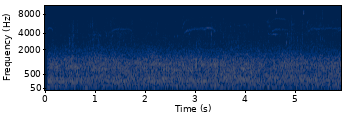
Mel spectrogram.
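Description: Waterside ambience: a steady low rush with a bird repeatedly giving short, thin, high-pitched calls about once a second.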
